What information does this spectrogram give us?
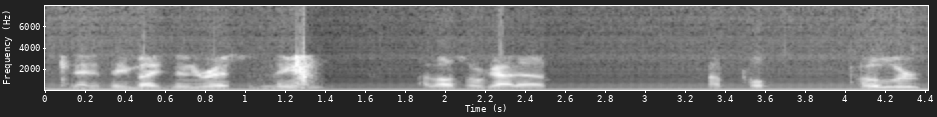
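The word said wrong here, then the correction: Poulan Pro: I think I'm saying it right, chainsaw. – Poland Pro. – Poland Pro. Thank you, Drew.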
